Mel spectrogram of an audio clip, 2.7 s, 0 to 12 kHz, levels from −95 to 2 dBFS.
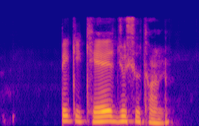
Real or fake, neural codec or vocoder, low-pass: fake; codec, 16 kHz, 4 kbps, X-Codec, HuBERT features, trained on LibriSpeech; 7.2 kHz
